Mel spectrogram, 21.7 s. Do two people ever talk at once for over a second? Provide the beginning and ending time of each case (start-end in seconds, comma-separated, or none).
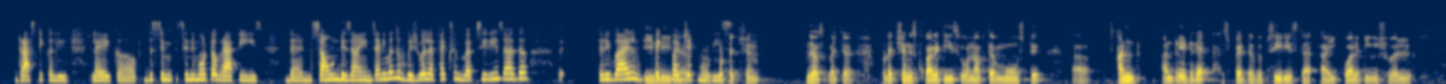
9.7-11.0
